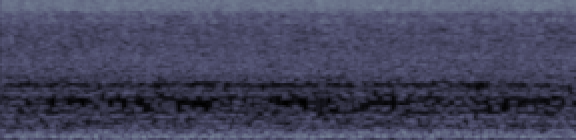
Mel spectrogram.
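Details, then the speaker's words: Double-circuit gas boiler turbine fan after removing it and cleaning off the accumulated dirt that made it hum: steady even air rush and burner hiss, quiet with no growl as before; normal fan operation. "После этого вы слышите, что вентилятор работает тихо, не рычит, как раньше, а это значит, что мы всё сделали правильно."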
